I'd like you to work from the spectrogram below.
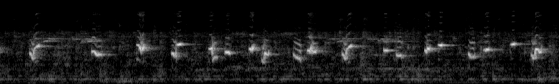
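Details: Sooty-headed bulbul delivering a long, clear song for provoking other bulbuls to sing: evenly spaced liquid whistles, each a short slur, coming about three per second with a soft hum behind.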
